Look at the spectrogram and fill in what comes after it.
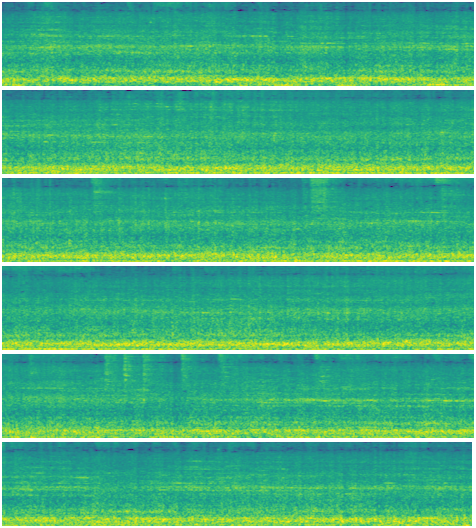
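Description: Empty autorack freight cars rolling past at close range: a steady, loud rumble of steel wheels on the rails.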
